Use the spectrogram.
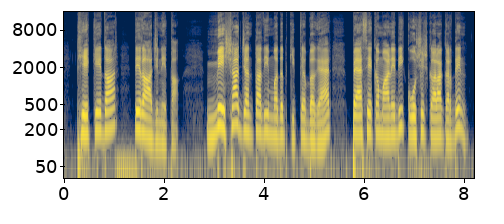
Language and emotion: Dogri, disgusted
